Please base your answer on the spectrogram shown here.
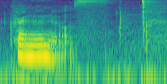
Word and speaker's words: Cernunnos: Okay, so they tell you how to pronounce it in here. It's Cernunnos.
